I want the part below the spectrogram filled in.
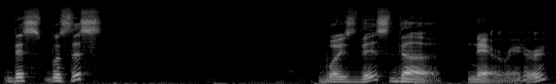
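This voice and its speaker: A woman's voice: extremely low pitch, very animated, very slow, a bit bright, no echo. A woman streaming a game, chatting casually and reading narration aloud, often hesitant and searching for words.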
